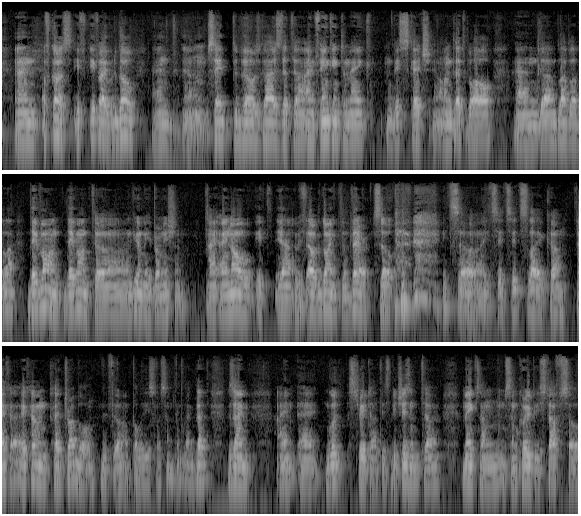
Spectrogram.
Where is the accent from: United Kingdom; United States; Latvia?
Latvia; English is a second language; I'm originally from Maduana. It's about 200 kilometers from Riga, and a small town. There is living about 10,000 people.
